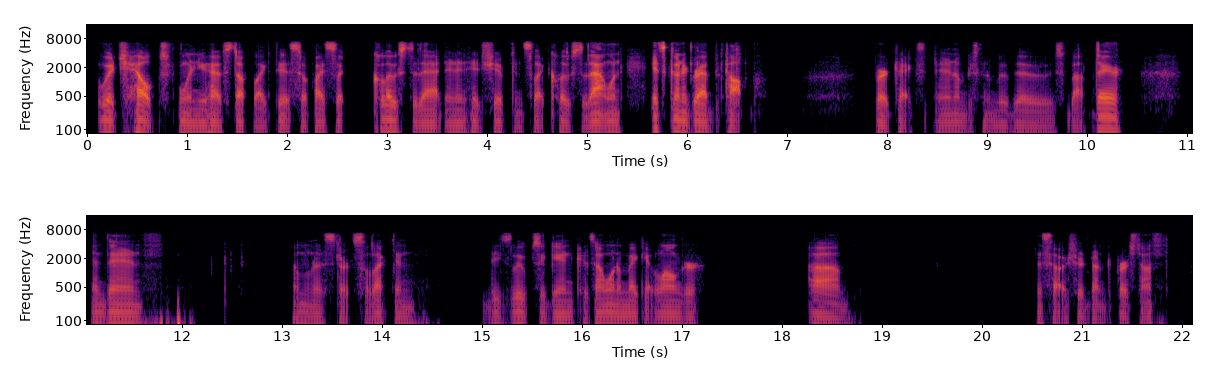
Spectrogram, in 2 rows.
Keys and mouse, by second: 1.7-4.2 middle drag, 4.2 shift+click, 4.3-16.5 shift+middle drag, 6.0 g, 11.7 alt+click, 13.8 alt+shift+click, 15.2 alt+shift+click, 16.5 alt+shift+click, 16.6 alt+shift+middle click, 17.5 alt+shift+click, 17.6 alt+shift+middle click, 18.2 alt+shift+click, 18.3 alt+shift+middle click, 19.2 alt+shift+click, 19.5-22.1 alt+shift+middle drag, 21.1 alt+shift+click.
